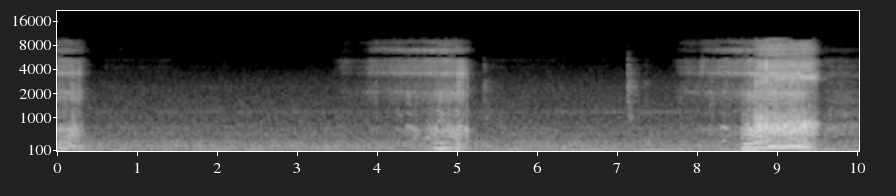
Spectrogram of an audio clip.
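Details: Sleep snoring recorded with the SnoreLab smartphone app: breathy, rattling snores about every four seconds, the last one louder and rougher.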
